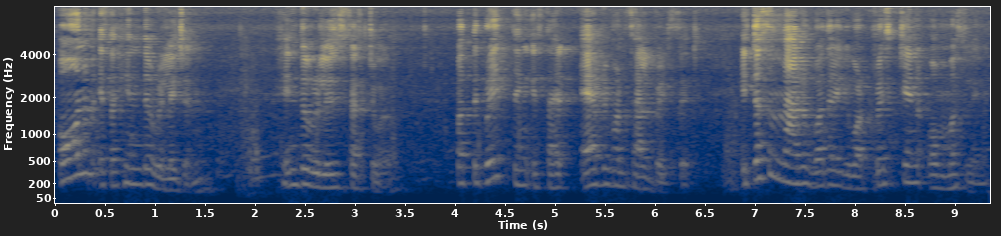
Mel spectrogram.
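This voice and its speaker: A man's voice: high voice, very animated, fairly quick, background noise. A teenage boy from India giving a recited, earnest school presentation. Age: teens. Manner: earnest, recited storytelling delivery. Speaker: student presenter. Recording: roomy echo, mic at a distance.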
